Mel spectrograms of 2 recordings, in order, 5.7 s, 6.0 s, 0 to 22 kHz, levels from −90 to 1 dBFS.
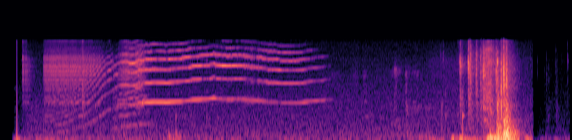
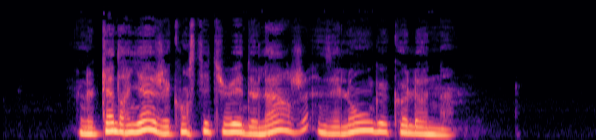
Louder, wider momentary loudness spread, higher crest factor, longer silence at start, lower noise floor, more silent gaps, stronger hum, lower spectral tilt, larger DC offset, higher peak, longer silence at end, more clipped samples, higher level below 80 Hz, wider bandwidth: second, -28 LUFS vs -20 LUFS; first, 21 LU vs 8 LU; first, 28 dB vs 14 dB; second, 0.15 s vs 0.8 s; second, -55 dBFS vs -80 dBFS; neither; neither; second, -3.5 dB/octave vs -8.5 dB/octave; neither; first, -2 dBFS vs -6 dBFS; second, 0.4 s vs 1.45 s; neither; first, -34 dBFS vs -62 dBFS; second, 8 kHz vs 12 kHz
